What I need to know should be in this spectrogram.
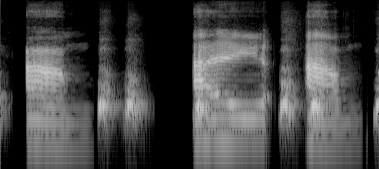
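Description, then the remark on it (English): A male dog barks in two bursts, mixing drawn-out, almost howling yowls with quicker short barks, separated by a brief silence. No one talks over it. “I'm just listening to the dog situation.”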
